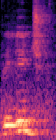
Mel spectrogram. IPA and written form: ˈvɪlɪʤ (village)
